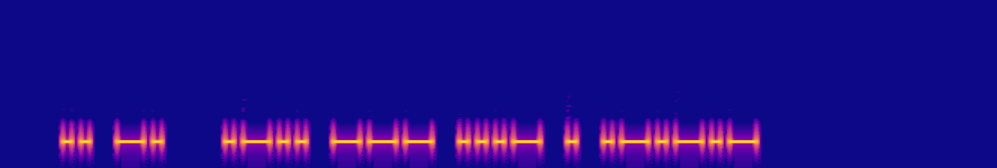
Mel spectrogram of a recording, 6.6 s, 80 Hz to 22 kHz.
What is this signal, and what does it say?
Morse code, heard as a keyed tone, about 20 wpm, 700 Hz. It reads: IN LOVE.
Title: Sentences from Top 1600 Words 20wpm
